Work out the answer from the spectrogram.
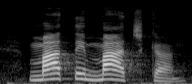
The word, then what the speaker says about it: matemática: oxítona paroxítona ou proparoxítona onde está a sílaba tônica gente matemática a sílaba tônica está aqui ó no mar certo e perceberam que este mar a sílaba tônica nessa posição é a antepenúltima sílaba dessa palavra então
